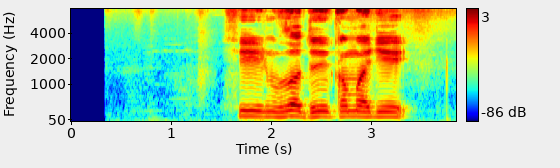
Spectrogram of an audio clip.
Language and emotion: Russian, sad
